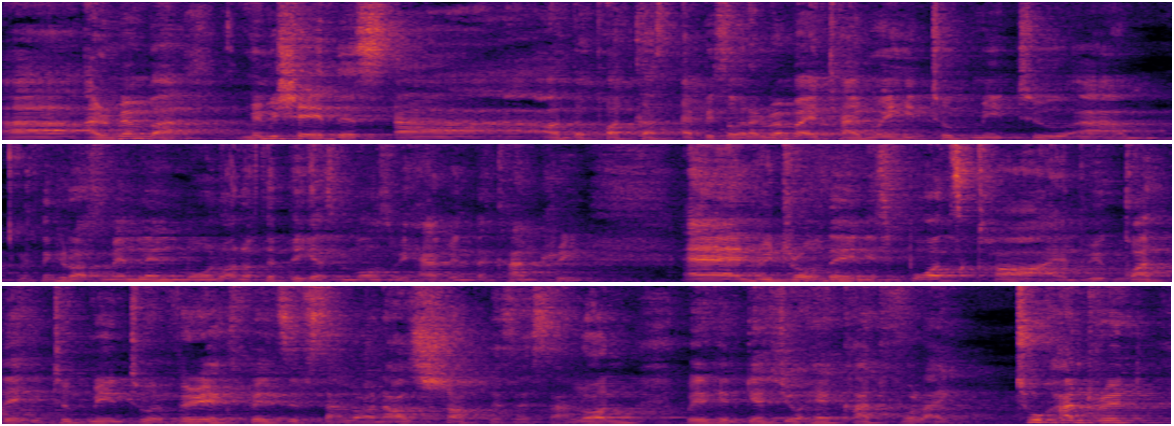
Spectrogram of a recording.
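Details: Adult male speaker; normal speech.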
